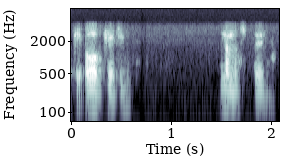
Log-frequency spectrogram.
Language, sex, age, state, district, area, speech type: Kannada, male, 30-45, Karnataka, Bellary, rural, conversation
